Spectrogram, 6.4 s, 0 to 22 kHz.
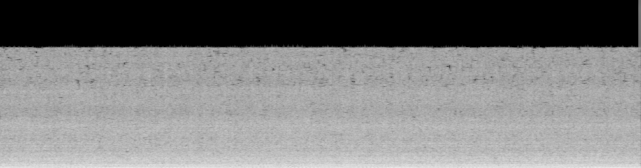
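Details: John Deere X320 riding mower, 48-inch deck, after fitting a new deck belt (M154958): steady small-engine drone with the deck spinning, no belt squeal or slap; mower sounds healthy.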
